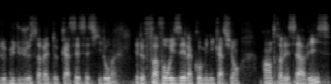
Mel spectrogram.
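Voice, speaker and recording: Over a quiet background, a man speaks at a moderate pace in a fairly low pitch, his intonation monotone and flat. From France. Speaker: quality and safety engineer, account director. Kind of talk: interview. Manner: hesitant, many fillers.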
